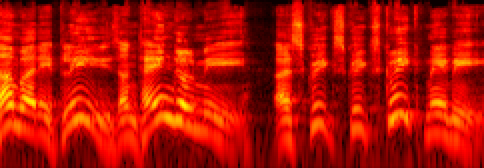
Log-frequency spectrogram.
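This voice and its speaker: A man puts on a character voice, high in pitch, delivered at a fairly slow pace. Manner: squealing, panicked, comic.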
